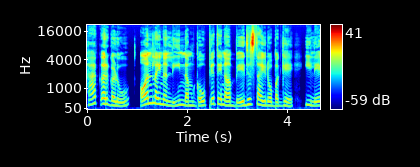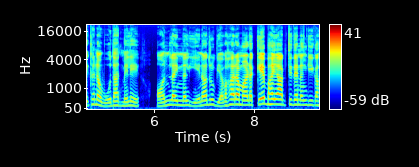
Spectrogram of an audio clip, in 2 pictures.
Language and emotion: Kannada, fearful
